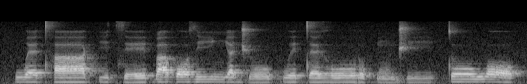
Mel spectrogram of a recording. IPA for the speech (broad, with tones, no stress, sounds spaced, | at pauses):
w ɛ˨ tʰ aː˨ k i˨ t͡s eː˨˦ ɓ a˦ f ɔ˦ z iː˦ ɲ a˦ d͡ʒ oː˨ kʷ e˦ t ɛ˦ ɣ oː˦ ɾ o˨ k͡p ũ˨ d͡ʒ i˦ | t oː˦ w ɔ˦˨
